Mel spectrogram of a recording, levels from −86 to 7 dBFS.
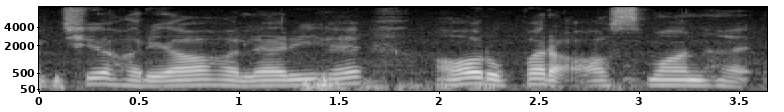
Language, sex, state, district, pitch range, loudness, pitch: Hindi, male, Rajasthan, Nagaur, 135-150 Hz, -17 LUFS, 140 Hz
